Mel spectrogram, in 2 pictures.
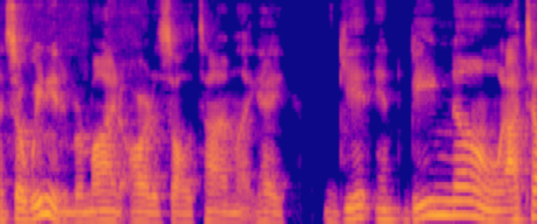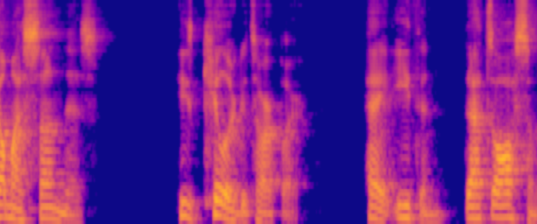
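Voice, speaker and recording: A man at medium pitch with lively intonation and a moderate pace. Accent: Texan. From Houston, Texas. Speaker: musician and pastor. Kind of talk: casual interview chat. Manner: animated.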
